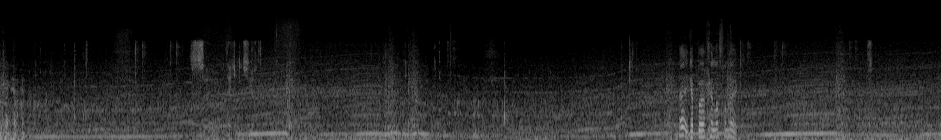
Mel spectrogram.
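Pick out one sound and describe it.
A race car engine revs up and down through gear changes.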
